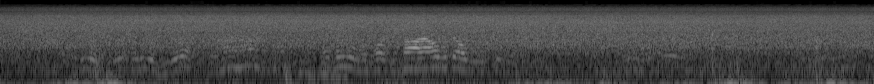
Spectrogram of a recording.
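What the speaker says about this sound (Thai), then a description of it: "ทางลงเป็นน้ำตกครับ" Water rushes steadily down the tiered Phiang Din waterfall in Nong Hin district, Loei, a constant close, broad roar, with a voice speaking briefly over it.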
